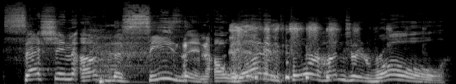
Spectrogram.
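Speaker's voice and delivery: slow, gloating glee, ending in a high whoop; gleeful. Real, not acted. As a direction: savour the disaster, then whoop. GM delights at double nat one.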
